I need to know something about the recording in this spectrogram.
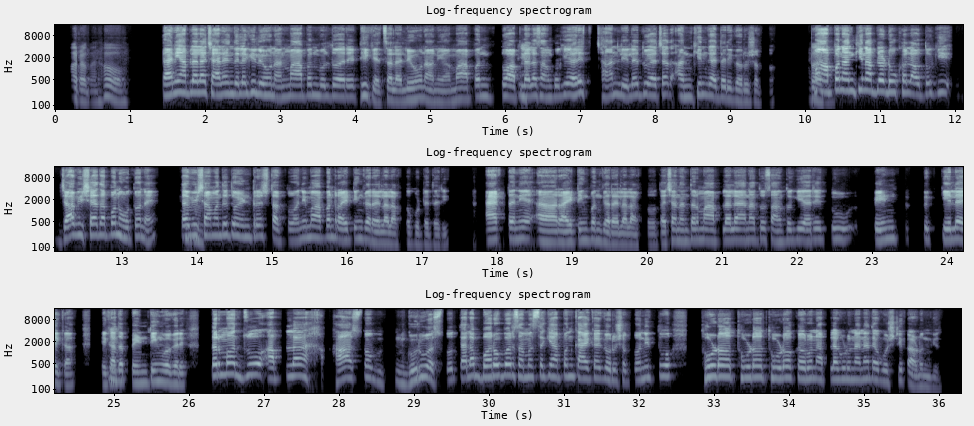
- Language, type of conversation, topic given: Marathi, podcast, तुम्ही मेंटर निवडताना कोणत्या गोष्टी लक्षात घेता?
- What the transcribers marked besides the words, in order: none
